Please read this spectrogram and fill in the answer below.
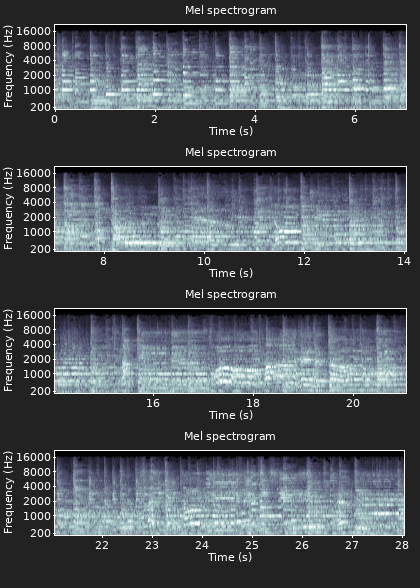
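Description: Live acoustic ensemble of plucked strings: a steel-string acoustic guitar strummed with a long-necked bass lute and a small plucked instrument. A man sings over them, with the voice most prominent from about a third of the way in.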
